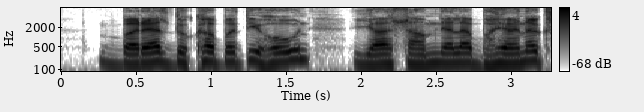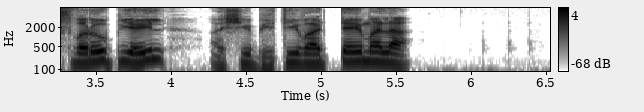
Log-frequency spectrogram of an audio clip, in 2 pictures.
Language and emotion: Marathi, fearful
